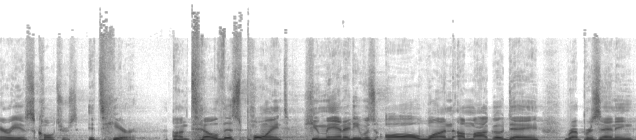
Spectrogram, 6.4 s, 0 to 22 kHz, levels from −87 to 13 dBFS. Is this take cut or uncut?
cut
